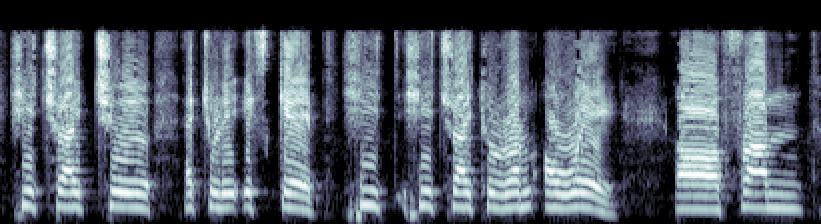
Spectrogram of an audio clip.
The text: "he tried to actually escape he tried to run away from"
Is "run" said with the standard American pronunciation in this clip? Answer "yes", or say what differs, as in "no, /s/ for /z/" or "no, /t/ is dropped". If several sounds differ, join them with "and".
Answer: yes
